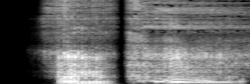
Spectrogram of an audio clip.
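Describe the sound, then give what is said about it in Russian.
A man snoring loudly: two long, rasping, roaring rumbles with a brief break between them, the first pulsing and the second steadier and drawn out. “Ответил тот богатырским храпом.”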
